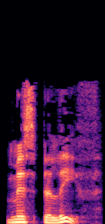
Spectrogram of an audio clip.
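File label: "misbelief", British English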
